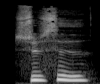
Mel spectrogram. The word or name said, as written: sydside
